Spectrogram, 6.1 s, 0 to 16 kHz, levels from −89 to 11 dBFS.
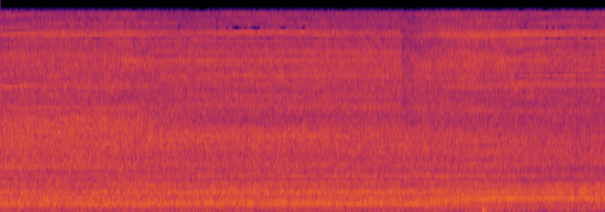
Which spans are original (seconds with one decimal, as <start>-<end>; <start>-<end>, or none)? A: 0.0-3.2; 5.2-6.1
